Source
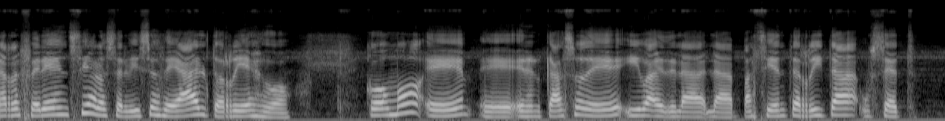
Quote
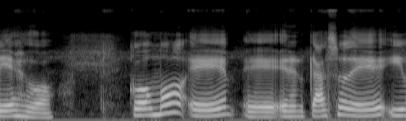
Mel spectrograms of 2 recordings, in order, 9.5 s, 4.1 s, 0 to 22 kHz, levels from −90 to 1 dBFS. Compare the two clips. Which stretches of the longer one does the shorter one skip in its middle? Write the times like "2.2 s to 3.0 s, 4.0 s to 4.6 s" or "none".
none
